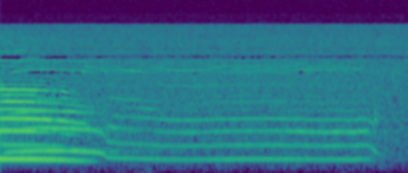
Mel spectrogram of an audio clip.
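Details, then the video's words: Wolves howling, played to invite dogs to howl along: a louder opening voice slides down in a step, then a softer, long, level howl holds before falling away at the close; faint background hiss. "Wolves Howling"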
